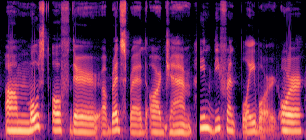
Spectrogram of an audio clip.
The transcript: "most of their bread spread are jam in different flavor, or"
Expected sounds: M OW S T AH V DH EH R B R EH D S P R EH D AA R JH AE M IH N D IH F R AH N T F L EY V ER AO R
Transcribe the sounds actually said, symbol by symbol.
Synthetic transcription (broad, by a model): M OW S T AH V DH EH R B R EH D S P R EH D AA R JH AE M IH N D IH F R AH N T P L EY B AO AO R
